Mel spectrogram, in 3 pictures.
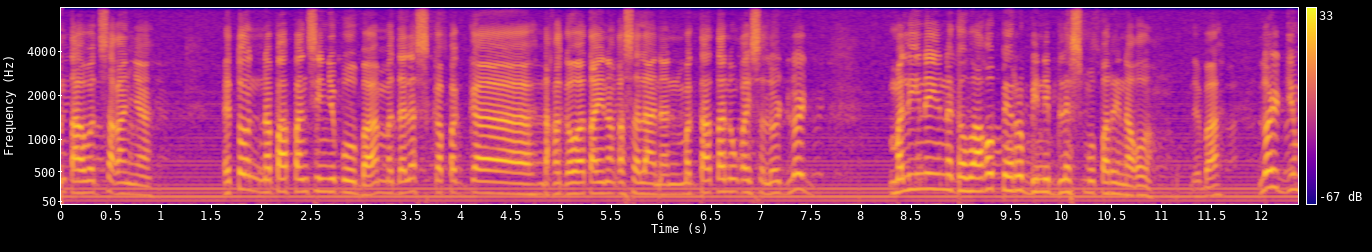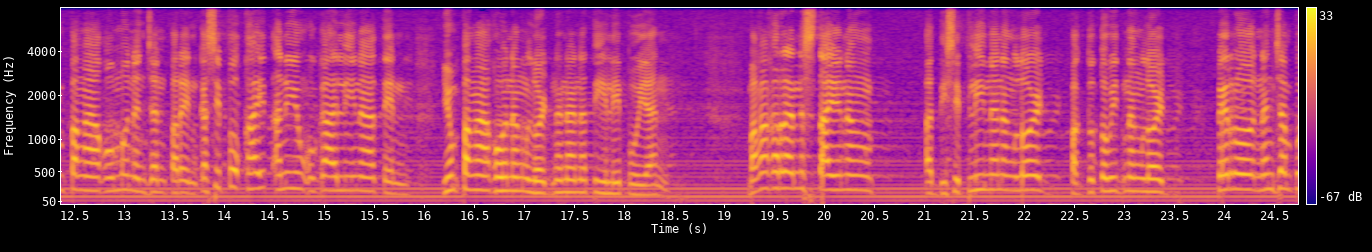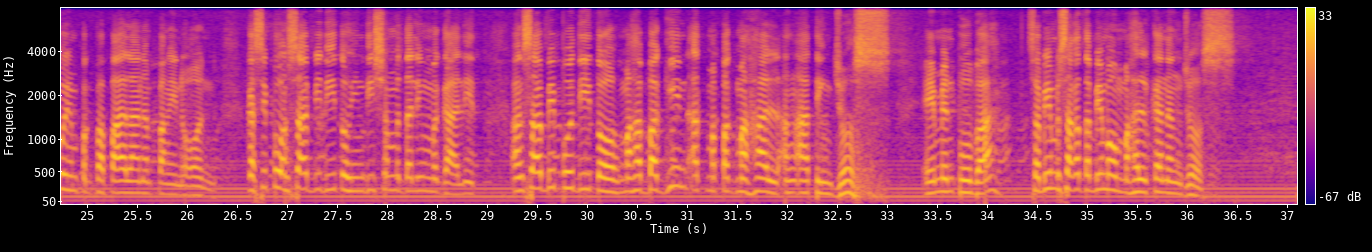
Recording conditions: large echoing room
